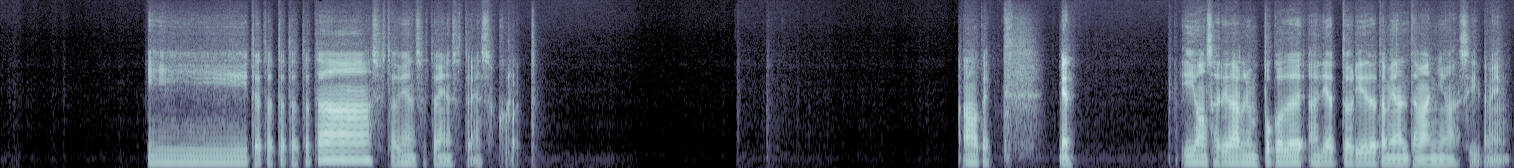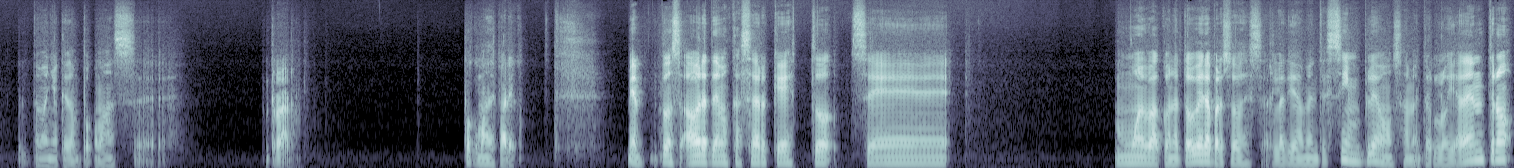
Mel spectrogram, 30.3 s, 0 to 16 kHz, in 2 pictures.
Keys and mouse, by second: 6.7 ctrl+middle click, 10.3 ctrl+middle click, 11.5 middle click, 11.7 middle click, 12.5 shift+click, 15.1 shift+click, 15.9 click, 17.1 click, 18.6 shift+middle click, 21.3 Escape, 22.1 shift+middle click, 23.0 click, 24.5 right click, 24.9 x, 25.6 right click, 26.1 click, 28.6 middle click, 30.1 middle click.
